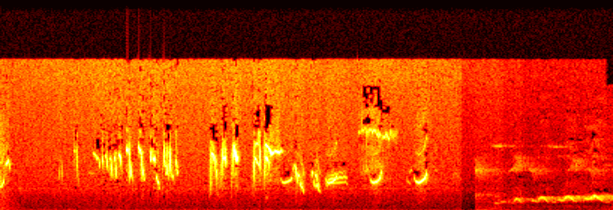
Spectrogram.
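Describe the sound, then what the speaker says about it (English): Birds chirp in a forest: quick bright tweets and short warbling phrases come in busy bursts, close and clear, followed by a lower, longer trilling call in an otherwise quiet setting. "birds."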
